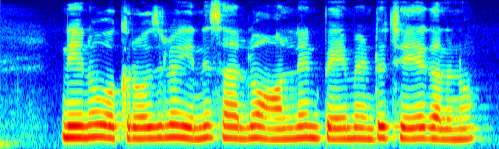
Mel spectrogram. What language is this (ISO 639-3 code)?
tel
